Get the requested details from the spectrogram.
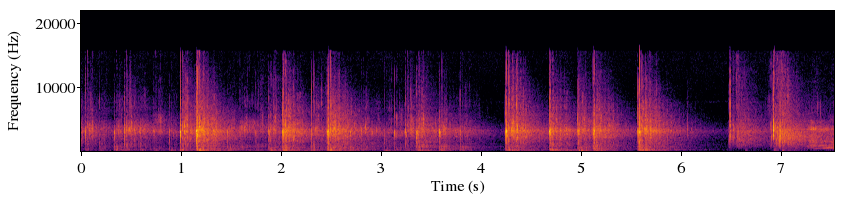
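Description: Tap shoes click and clatter in quick rhythms on a hard floor in an echoing hall.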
